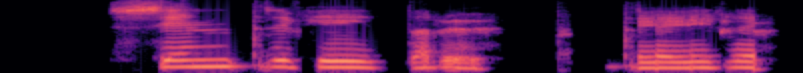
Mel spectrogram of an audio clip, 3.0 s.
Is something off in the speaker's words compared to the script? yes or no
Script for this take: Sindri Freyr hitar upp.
yes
